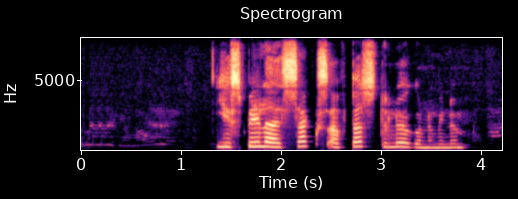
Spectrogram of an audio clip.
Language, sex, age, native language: Icelandic, female, 11, Icelandic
